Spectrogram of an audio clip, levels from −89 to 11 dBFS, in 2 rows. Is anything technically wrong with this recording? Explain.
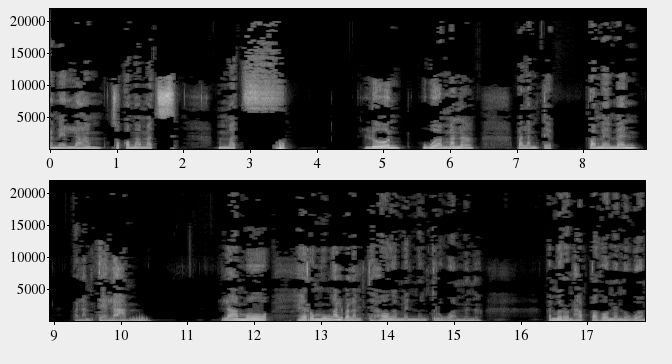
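Yes, there are two related problems. Across the whole clip the speech sounds heavily coded: ringing, a bit washy, with a hiss that swells and fades along with the talking. That's most likely WMA compression at a low bitrate, around 32 kbps from the sound of it. The encoder's long transform blocks spread quantisation noise over tens of milliseconds, and at that rate the weaker spectral detail just gets zeroed, which leaves the ringing, washy texture.

You also get pre-echo three times: from 0.88 to 0.94 s (about 57 ms), 7.37 to 7.40 s (about 36 ms), and 17.02 to 17.06 s (about 41 ms). In each case a sharp onset lands late in a block, so the noise budgeted for the loud part leaks into the quiet stretch just before it. You hear a brief hiss ahead of the attack, and the attack itself comes out soft and blurred.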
